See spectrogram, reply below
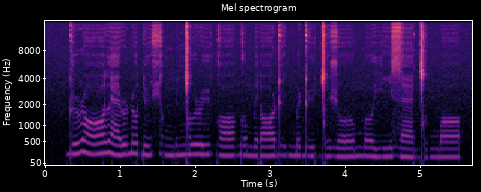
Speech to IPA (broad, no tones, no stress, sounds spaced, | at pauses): ɖ y ɭ ɔː l æ ɹ ɳ o ɗ y ç ɔ ŋ͡m y ŋ͡ǀ u ɹ y ɡ ɔː ɡ o m e ɾ ɔː ɖʱ i ŋ͡m e ɖʱ y ɡ͡ǀ ø ʒ oː m oː j i z æ ɡ͡ǀ o ŋ͡m ɔ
